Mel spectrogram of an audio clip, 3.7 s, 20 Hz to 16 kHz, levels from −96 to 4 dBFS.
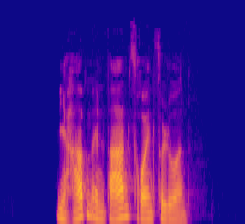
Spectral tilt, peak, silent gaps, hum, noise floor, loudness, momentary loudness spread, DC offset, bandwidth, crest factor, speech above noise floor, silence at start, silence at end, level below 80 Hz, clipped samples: -9 dB/octave; -2 dBFS; none; none; under -90 dBFS; -21 LUFS; 11 LU; under 0.1%; 8.8 kHz; 20 dB; over 70 dB; 0.85 s; 0.9 s; -68 dBFS; under 0.1%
